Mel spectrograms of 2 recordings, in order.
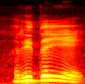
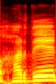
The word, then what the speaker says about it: हृदय: आतुर हृदय, इसको हृदय नहीं बोलेंगे, इसको बोलेंगे हृदय। इसमें री की मात्रा है और ह का उच्चारण थोड़ा कम होता है, तो आतुर हृदय शब्द क्या होगा?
